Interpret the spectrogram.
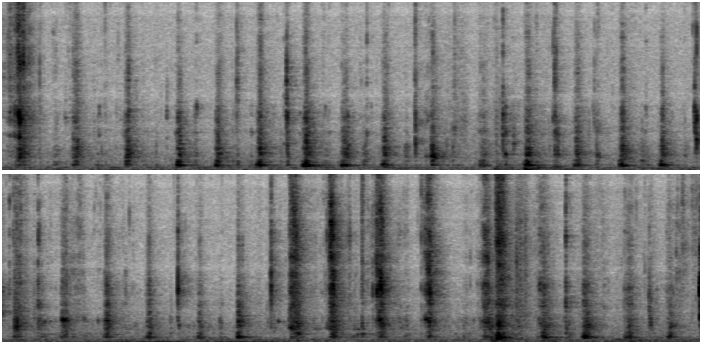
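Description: A person chewing crisp raw vegetables with the mouth close to the microphone: a steady run of sharp crunches, about two a second.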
